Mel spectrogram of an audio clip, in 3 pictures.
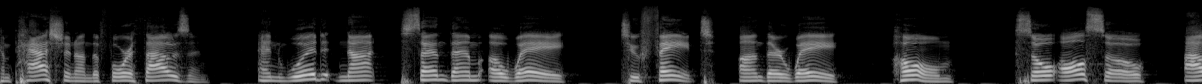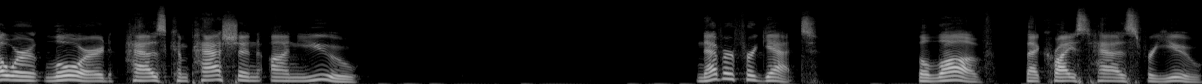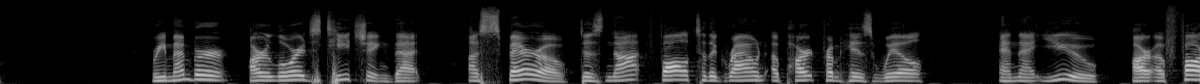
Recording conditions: large echoing room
